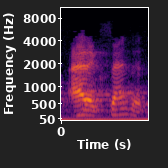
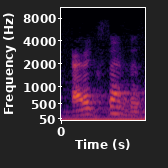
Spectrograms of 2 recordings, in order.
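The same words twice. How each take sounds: First: The name is said loudly. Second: The name is said at moderate volume. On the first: "he said louder" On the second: "he said a little louder"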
